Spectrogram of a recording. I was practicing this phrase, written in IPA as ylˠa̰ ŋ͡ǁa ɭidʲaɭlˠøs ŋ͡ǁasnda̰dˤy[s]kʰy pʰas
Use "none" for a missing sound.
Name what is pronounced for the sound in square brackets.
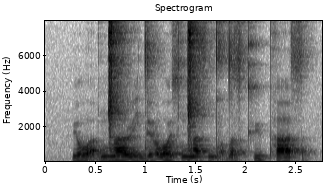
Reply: s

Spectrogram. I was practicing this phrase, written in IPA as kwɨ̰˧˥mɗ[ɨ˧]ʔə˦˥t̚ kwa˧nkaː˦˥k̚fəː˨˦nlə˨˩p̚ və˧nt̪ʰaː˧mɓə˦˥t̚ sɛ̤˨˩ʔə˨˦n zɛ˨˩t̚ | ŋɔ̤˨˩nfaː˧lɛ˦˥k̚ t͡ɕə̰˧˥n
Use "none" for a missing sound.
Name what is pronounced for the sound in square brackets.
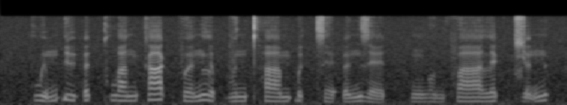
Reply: ɨ˧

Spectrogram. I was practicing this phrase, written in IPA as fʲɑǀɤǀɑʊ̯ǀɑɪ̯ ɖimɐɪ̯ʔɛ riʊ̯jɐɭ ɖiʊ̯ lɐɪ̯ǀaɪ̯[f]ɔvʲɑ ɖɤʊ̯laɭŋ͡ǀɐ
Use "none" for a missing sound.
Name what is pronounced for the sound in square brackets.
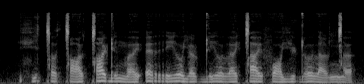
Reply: f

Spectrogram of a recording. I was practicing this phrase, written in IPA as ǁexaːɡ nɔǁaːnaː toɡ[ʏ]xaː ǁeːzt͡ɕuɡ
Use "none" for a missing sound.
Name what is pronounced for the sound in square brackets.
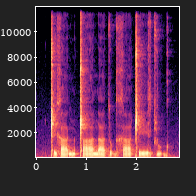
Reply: ə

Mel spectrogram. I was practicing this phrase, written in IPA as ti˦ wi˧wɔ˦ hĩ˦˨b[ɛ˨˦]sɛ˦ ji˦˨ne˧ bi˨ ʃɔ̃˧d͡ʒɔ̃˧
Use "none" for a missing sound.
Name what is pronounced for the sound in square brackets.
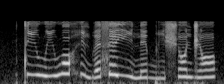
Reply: ɛ˨˦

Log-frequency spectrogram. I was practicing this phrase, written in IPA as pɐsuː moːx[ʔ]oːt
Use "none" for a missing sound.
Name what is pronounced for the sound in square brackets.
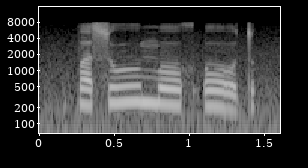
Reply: ʔ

